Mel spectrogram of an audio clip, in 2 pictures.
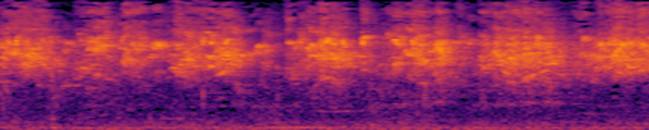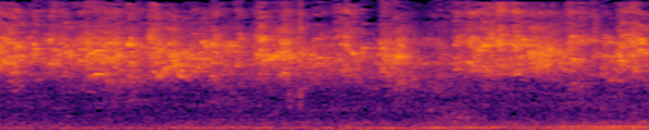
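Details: A litter of baby hamsters, five days old, squeak while feeding: a constant shrill, scratchy chorus of overlapping tiny squeaks with no pauses, steady loudness throughout.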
